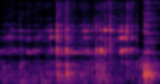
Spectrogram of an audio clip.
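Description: A sauce of sunflower oil, sugar, ground ginger and pepper is stirred in a bowl for a Chinese-style pork chop recipe, with close clinking and scraping of a utensil against the dish, continuous and fairly quiet, no talk.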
